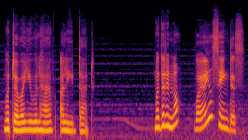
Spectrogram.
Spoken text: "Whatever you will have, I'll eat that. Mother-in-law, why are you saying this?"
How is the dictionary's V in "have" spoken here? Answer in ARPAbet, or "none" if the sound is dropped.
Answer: V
